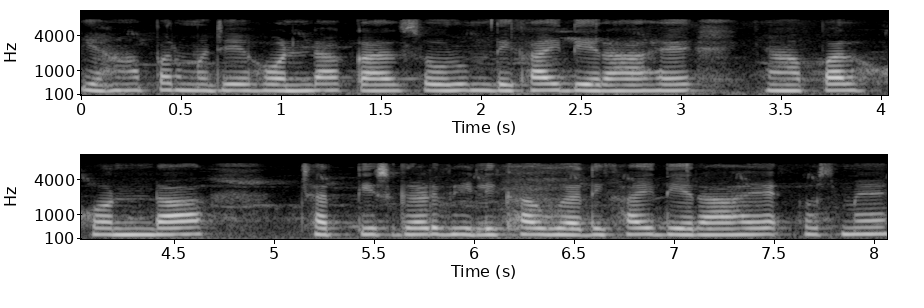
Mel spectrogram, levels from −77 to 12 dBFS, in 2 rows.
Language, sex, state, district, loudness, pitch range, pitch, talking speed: Hindi, female, Chhattisgarh, Bastar, -15 LUFS, 235-245 Hz, 240 Hz, 170 wpm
